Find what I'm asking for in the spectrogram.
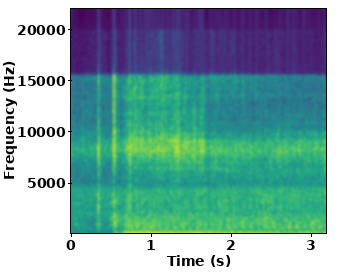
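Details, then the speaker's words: Washing machine after replacing weak capacitor with new American Home unit (previously only hummed, timer wrongly replaced before): click then strong steady low motor hum with no stalling; motor running normally. "Yan. Maandar na siya. Okay na. Malakas yan."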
